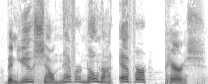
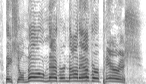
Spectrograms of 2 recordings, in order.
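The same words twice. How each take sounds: First: Hushed, slow whisper; preacher whispering the promise to the congregation. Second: NO, NEVER, NOT EVER punched one by one; preacher hammering the promise home, stressing "never, not ever"; emphatic never. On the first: Acted. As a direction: breathe "never, not ever perish" softly and slowly. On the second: Shown as a demonstration. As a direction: hit "no", "never" and "ever" hard, rising in force. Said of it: "It's emphatic in the original language".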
